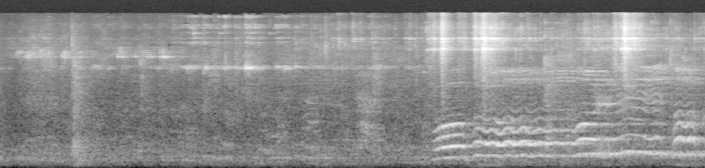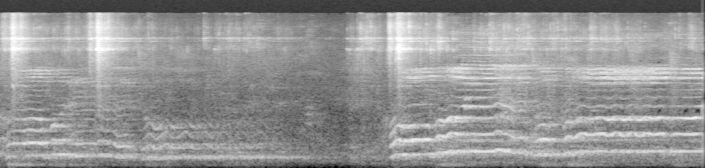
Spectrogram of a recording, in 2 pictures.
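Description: A woman sings a solo Romanian Christmas carol (colind), starting about four seconds in. A few sharp jingling strikes on a hand frame drum punctuate the first lines. She breaks off briefly near the ten-second mark, then sings on.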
